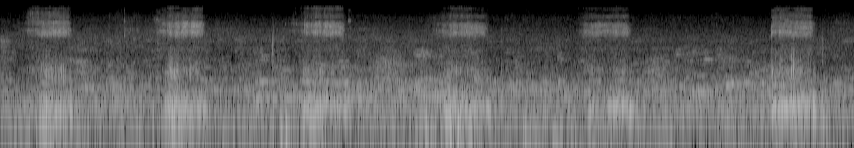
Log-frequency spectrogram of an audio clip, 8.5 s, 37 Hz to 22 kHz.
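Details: Pug dog snoring: soft, rhythmic snoring with hissing breaths about every 1.5 seconds, roughly 40 a minute, over background noise.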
